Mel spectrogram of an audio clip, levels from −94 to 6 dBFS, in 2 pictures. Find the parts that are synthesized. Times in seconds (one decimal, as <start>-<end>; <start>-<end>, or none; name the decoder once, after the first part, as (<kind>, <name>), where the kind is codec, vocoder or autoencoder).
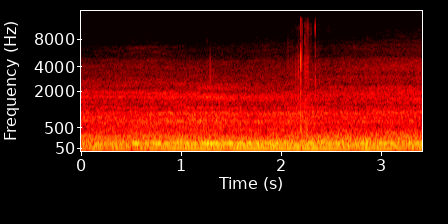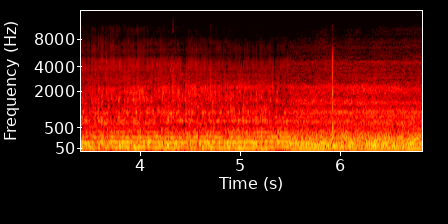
3.4-5.5 (vocoder, BigVGAN v2)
